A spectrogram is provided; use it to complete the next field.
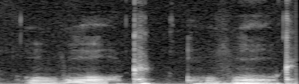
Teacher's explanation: Se invece di O mettiamo O, andiamo da woke a walk, walk, che è la O lunga chiusa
